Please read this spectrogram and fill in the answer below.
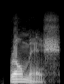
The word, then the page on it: Romish: American English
